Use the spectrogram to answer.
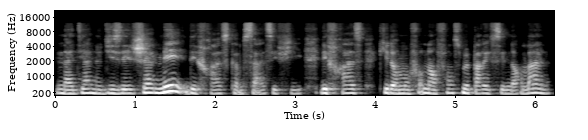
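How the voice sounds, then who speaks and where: A woman's voice: lowish voice, flat delivery, normal speed, a little mellow. A woman hosting a book club, reading a novel aloud with dramatic, emotionally charged delivery.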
